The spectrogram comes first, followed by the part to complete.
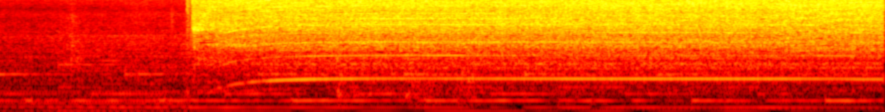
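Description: Angle grinder switched on about a second in, its motor whine rising in pitch as the disc spins up, then running steadily at full speed.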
